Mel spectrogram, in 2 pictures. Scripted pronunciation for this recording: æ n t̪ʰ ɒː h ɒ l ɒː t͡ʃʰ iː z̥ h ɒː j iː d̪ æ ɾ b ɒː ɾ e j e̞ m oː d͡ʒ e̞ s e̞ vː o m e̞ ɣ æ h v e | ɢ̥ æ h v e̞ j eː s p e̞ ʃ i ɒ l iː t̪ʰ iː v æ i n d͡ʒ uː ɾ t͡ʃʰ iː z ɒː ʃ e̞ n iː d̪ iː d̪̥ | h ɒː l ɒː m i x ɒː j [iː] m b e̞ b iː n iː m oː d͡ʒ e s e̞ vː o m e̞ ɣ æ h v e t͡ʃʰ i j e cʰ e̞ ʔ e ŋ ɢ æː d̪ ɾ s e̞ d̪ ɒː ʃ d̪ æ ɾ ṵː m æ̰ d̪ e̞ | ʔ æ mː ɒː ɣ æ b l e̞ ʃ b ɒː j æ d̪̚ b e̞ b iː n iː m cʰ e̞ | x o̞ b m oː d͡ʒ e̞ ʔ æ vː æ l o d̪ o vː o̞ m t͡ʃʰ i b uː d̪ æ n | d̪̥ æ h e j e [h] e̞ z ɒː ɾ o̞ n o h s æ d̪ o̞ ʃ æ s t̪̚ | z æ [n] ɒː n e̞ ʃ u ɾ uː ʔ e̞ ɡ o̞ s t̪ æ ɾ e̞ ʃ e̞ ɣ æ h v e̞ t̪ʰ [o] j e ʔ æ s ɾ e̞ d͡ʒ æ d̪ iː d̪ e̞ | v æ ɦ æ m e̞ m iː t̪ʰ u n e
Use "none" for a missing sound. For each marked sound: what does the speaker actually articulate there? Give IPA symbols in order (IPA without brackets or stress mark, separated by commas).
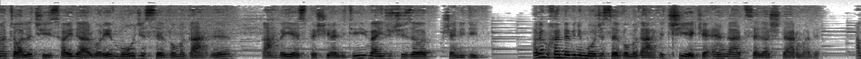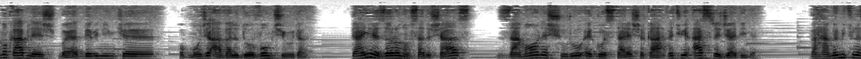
i, h, m, u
